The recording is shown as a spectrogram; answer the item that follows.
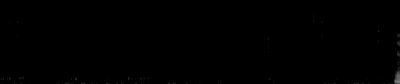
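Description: Faint computer mouse clicks over near silence: a few scattered single clicks, then a quick run of clicks near the end.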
